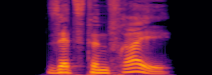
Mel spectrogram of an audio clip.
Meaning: inflection of freisetzen: 1. first/third-person plural preterite 2. first/third-person plural subjunctive II
- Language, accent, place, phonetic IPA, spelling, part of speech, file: German, Germany, Berlin, [ˌzɛt͡stn̩ ˈfʁaɪ̯], setzten frei, verb, De-setzten frei.ogg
